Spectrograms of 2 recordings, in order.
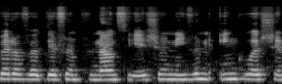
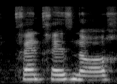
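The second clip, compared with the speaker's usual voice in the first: put-on French accent, French pronunciation. Showing how people in france pronounce it: french accent on trent reznor. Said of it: "you should hear how people pronounce it in in France because they, they they say like".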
